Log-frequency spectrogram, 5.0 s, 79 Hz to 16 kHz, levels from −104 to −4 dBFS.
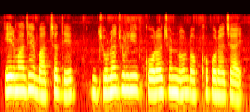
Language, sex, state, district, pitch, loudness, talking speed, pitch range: Bengali, female, West Bengal, Cooch Behar, 195 Hz, -15 LUFS, 110 wpm, 180-215 Hz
